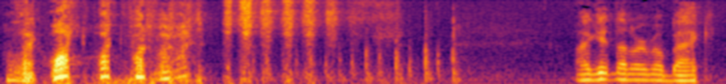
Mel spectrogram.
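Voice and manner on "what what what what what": rapid-fire stunned repeats, dying to a whisper; acted-out speechless astonishment; stunned disbelief. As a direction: stammer it in mock shock. Acts out stunned reaction to email.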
